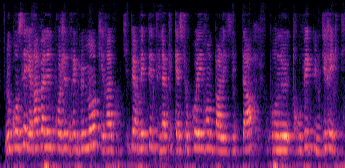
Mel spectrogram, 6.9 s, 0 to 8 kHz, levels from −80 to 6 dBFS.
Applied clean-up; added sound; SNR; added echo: neural separator model SepFormer DNS4.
